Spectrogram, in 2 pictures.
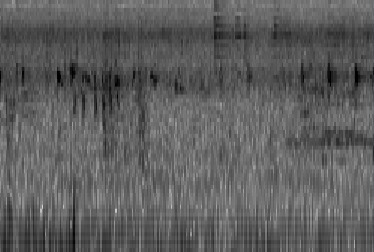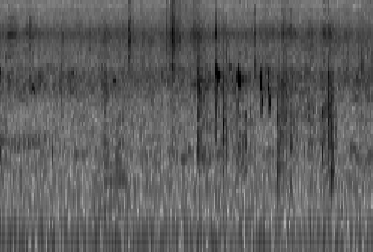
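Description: Faint bird calls: scattered short chirps clustered about a second in and again near the end, with a short held call in the middle, over a low steady rumble.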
